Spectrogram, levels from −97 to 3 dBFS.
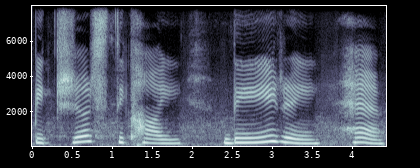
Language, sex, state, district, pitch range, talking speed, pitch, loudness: Hindi, male, Punjab, Fazilka, 220-275 Hz, 70 wpm, 255 Hz, -12 LUFS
